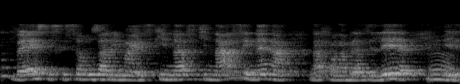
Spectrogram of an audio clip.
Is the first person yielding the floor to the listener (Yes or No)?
No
